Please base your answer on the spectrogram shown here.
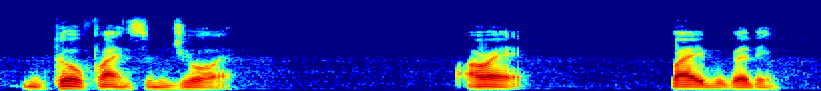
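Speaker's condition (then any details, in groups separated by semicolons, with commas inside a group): ALS; progressing; very hard to talk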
